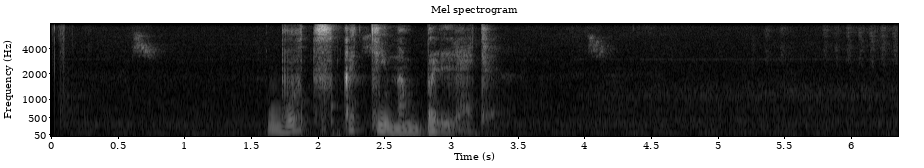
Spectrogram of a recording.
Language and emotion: Russian, angry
